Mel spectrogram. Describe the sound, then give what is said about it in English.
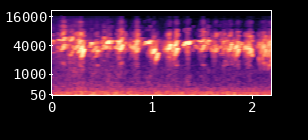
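Barn swallow chattering: rapid, high-pitched twittering chirps run almost without pause, with many quick notes rising and falling in loudness throughout. “Maybe now the chatter of the barn swallow is a more pleasing sound.”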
